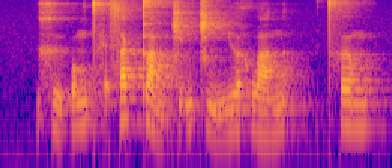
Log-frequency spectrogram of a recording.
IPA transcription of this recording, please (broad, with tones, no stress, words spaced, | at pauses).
xɨ˧˩ʔo˨˦ŋt̪ʰɛ̰˧˨sa˦˥k̚ t̪a˧˩ŋt͡ɕə̰˧˥n t͡ɕə˧˩nɲɨ˨˦ə̯hwa˨˦n | t̪ʰə˧m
